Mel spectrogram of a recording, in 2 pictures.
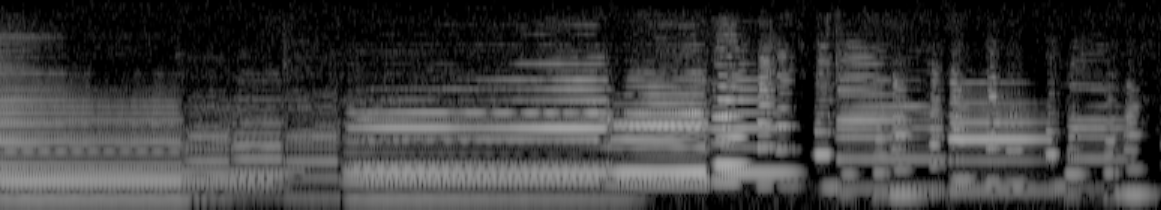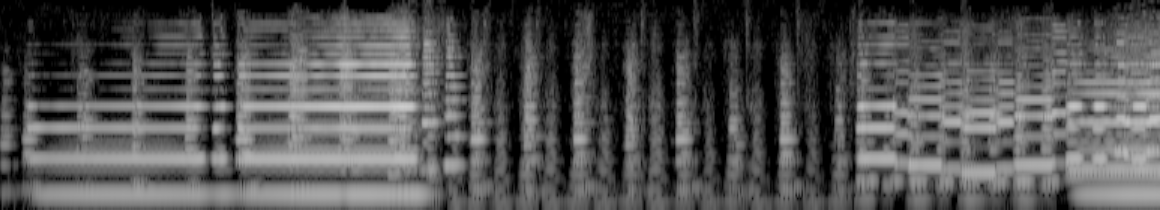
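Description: Clarinet quartet playing in harmony. Held chords open the passage, then the parts move, a loud low note is held under a chord, and a run of short detached notes comes near the end.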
